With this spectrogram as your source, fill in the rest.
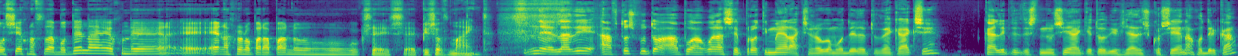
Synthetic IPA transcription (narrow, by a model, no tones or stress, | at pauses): o̞sie̞xunɐft̪ɐt̪ɐmo̞d̪e̞lɐe̞xunḛḛnɐxɾo̞no̞pɐɾɐpɐno̞ksḛɾḭspisovmɐ̰jnd̪̥ne̞ðilɐðiʔɐft̪o̞sput̪opuɐɣo̞ɾɐse̞pɾo̞t̪ime̞ɾɐkse̞ɾo̞ɣo̞mo̞d̪e̞lot̪uðe̞kɐksi | kɐlip̚t̪e̞t̪e̞st̪inusiɐce̞t̪o̞ðioçiʎɐðe̞si̥ko̞sie̞nɐxo̞nd̪ɾikɐ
